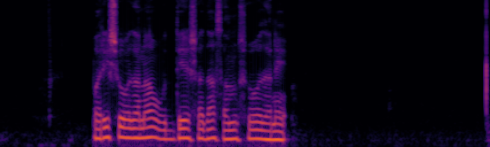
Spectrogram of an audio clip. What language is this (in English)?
Kannada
